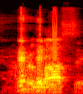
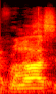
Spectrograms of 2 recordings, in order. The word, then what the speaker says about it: Frilace: Frilace. Yeah, Frilace.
